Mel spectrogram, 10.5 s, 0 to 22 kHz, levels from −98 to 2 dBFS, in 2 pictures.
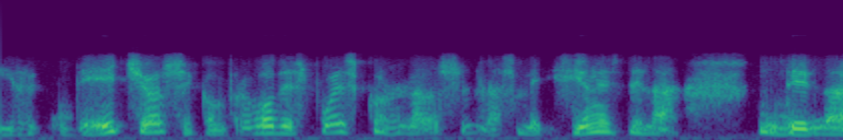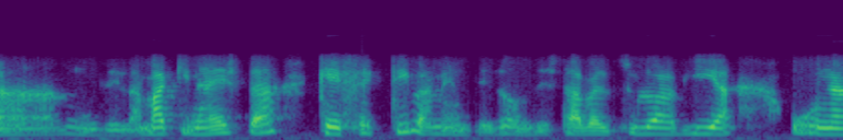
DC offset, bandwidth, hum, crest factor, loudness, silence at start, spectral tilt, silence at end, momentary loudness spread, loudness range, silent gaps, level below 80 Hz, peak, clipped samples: under 0.1%; 4.6 kHz; none; 22 dB; -31 LUFS; 0 s; -8 dB/octave; 0 s; 13 LU; 4 LU; none; -72 dBFS; -10 dBFS; under 0.1%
